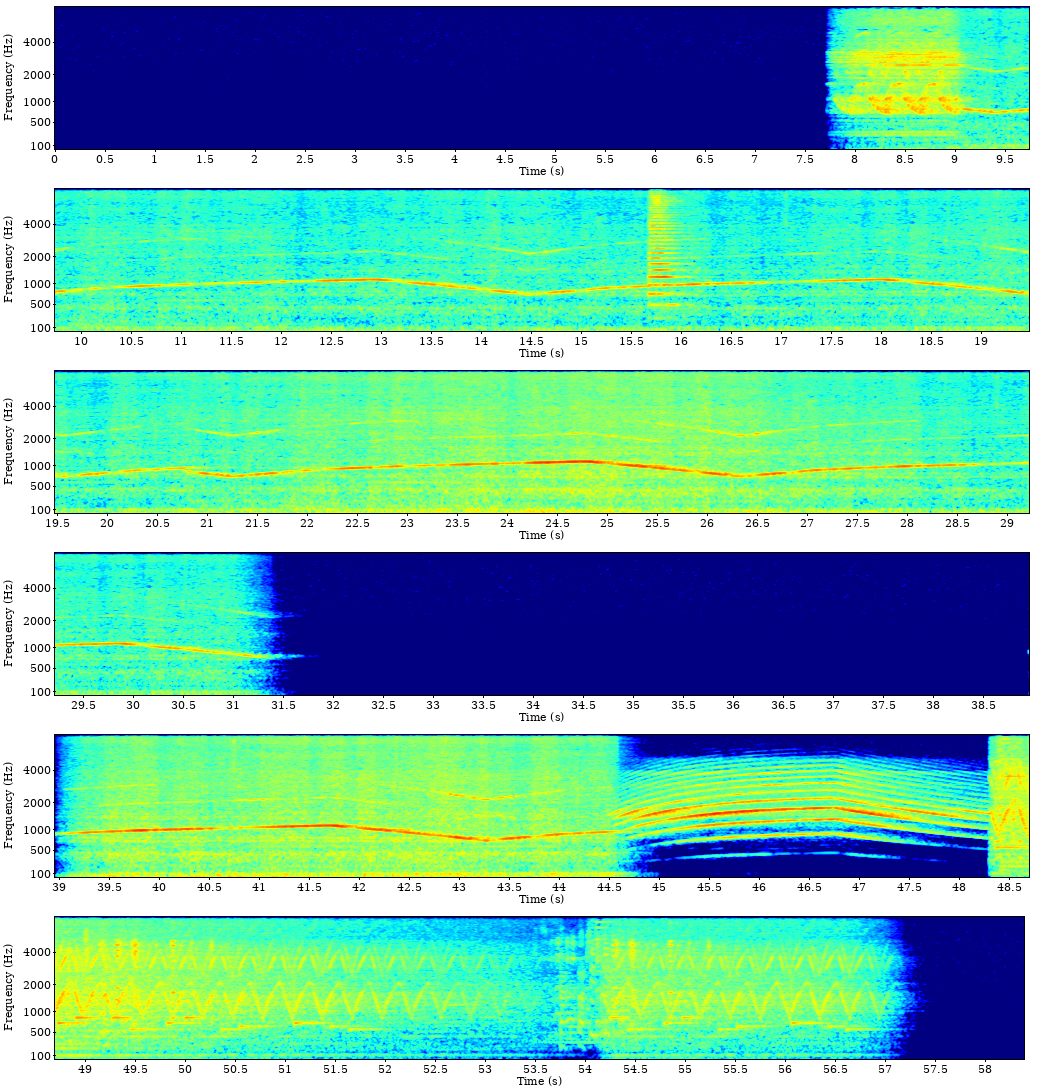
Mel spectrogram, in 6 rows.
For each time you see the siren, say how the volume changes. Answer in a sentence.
You can hear the siren from 7.8 to 31.4 s, getting louder then quieter; and from 39.0 to 57.1 s, getting quieter.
